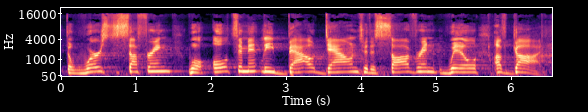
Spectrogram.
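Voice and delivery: usual speaking voice

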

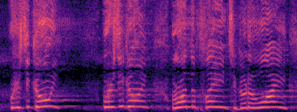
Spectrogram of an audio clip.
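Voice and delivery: high, alarmed wife voice; imagined wife's alarm. Retold or imitated. Wife on the plane wondering where he ran, high and alarmed. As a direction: panicky high-pitched wife. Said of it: "maybe Mandy's probably like".

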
